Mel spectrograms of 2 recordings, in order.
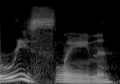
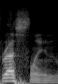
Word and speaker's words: Riesling: Yes, or Riesling, Not pronounced wrestling like I once thought.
